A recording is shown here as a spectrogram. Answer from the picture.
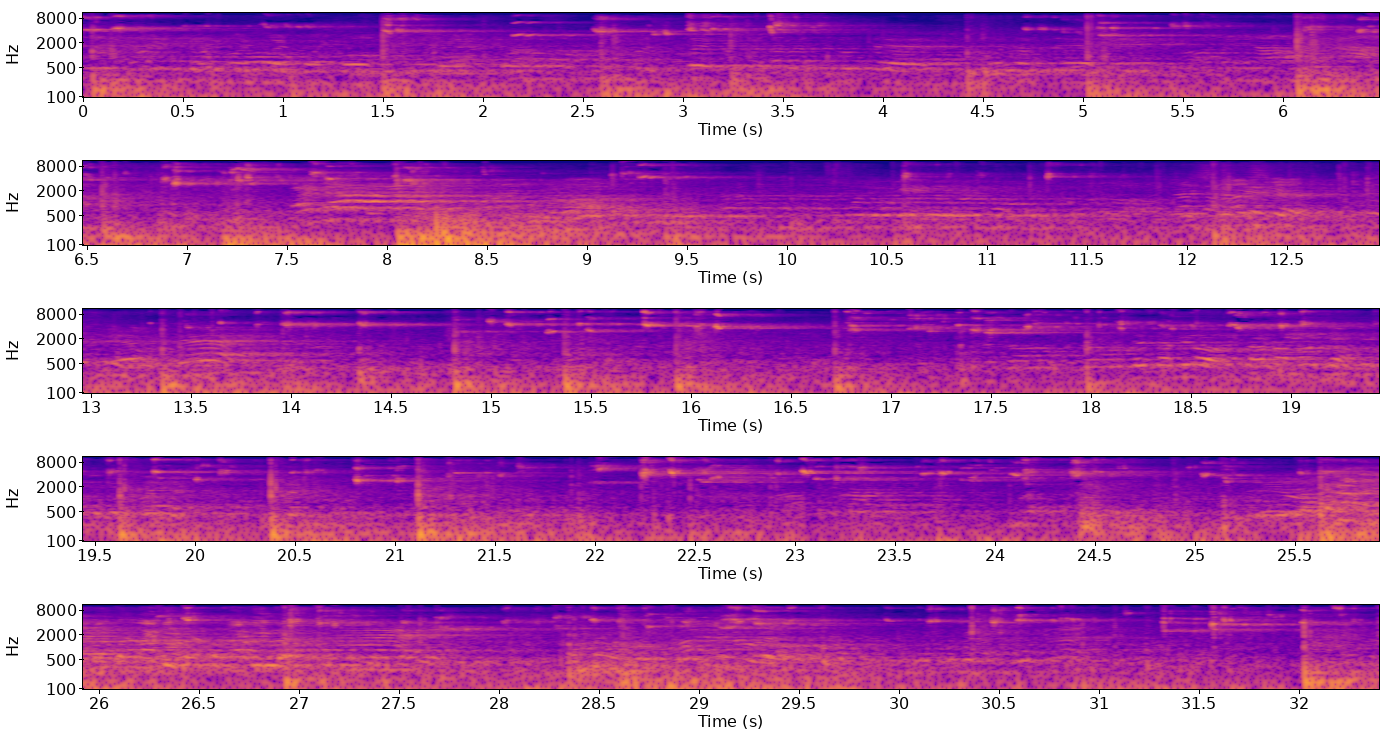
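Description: Basketball game in a large gym hall: a ball bouncing on the hardwood court, sneakers squeaking and players calling out, all echoing in the big room.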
